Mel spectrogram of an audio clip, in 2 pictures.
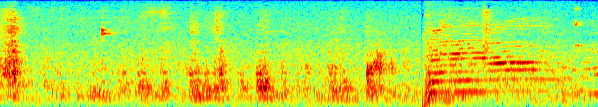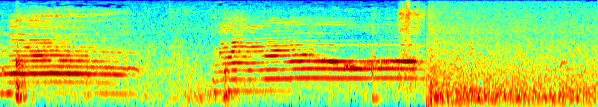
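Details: Cat at a cat cafe meowing in three drawn-out harmonic calls, the first rising then falling, the later two steadier and level, with light room noise and faint clatter around them.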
